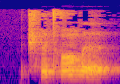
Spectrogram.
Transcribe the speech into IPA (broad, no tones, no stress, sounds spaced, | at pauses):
t͡ʃʰ ə̃ tʰ ɔ̃ v əː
